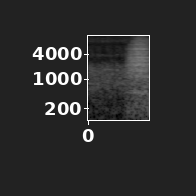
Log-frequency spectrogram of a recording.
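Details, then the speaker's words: Sleeping French bulldog puppy snoring in an office, a breed said to snore heavily: a single airy, snorting breath. "Наверное вы слышите Как храпит у меня завели собаку маленький щенок и пока у меня сидит в кабинете сейчас он спит и храпит французский бульдог они по породе сильно храпят"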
